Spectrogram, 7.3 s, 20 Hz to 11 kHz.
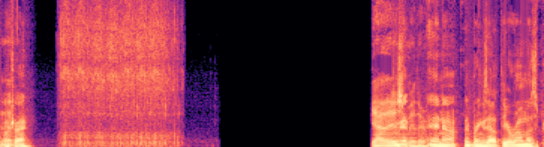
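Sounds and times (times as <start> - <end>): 
speech: 0.0 - 1.0, 5.0 - 7.2
dash of water poured into a glass of whiskey: 0.8 - 2.5.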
